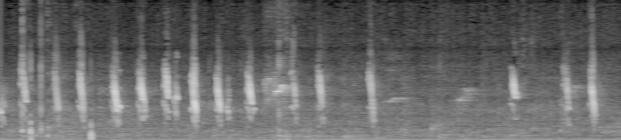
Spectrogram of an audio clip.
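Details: Red-billed nuthatch or white-rumped shama song: a rapid series of sharp, high, thin notes, about four a second and somewhat irregular, over a faint low hum.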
